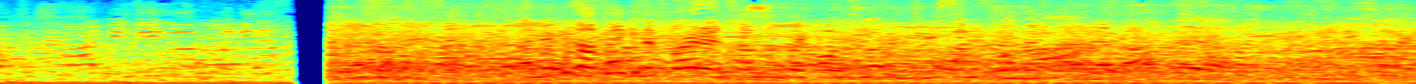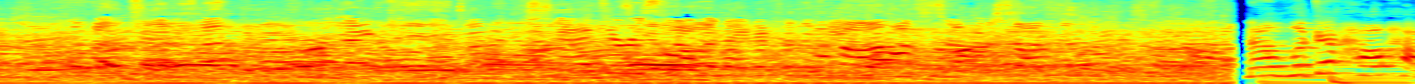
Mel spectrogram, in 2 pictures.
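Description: Crowd chatter: many voices talking over one another, recorded on a phone. The sound cuts out for a moment about a second and a half in and returns louder, and another cut near the end brings in music.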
